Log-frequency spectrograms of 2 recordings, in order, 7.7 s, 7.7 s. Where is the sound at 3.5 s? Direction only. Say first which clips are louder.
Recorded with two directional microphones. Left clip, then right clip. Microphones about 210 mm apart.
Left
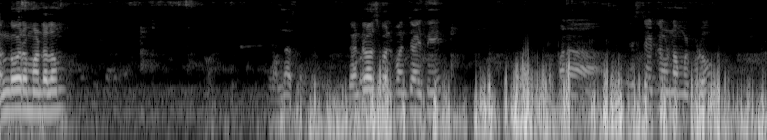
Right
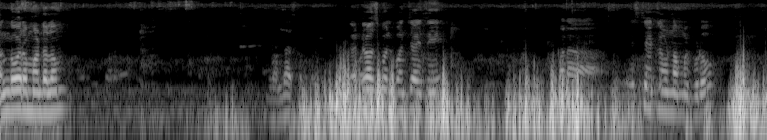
Right 1 dB; 5° right (ahead or behind).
